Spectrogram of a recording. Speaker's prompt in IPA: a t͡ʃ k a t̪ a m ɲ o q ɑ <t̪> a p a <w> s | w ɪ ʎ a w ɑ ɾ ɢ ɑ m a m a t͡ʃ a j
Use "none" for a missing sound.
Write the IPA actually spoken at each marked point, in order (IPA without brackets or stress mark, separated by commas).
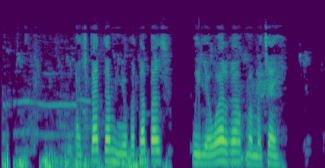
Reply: t̪, none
